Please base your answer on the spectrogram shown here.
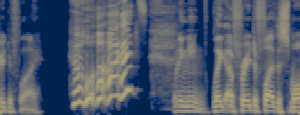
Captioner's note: laughs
